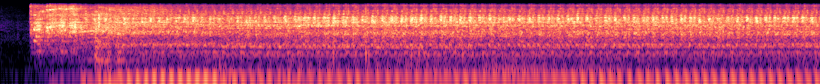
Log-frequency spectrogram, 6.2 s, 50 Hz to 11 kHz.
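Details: Small single-cylinder engine (Factor 150 motorcycle) fires up and settles into steady idle with a busy mechanical rattle over it; abnormal internal engine noise, source unclear.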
